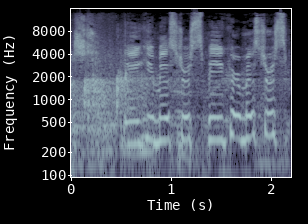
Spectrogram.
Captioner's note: some Applause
